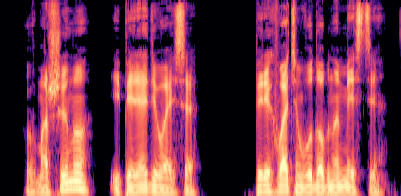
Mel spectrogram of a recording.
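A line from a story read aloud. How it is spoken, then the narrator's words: Quiet call. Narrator (Russian): тихо позвал Олег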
